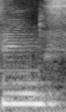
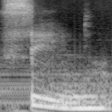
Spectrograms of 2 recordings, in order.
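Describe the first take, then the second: First: The pitch stays high and level. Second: The pitch dips low and then rises.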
